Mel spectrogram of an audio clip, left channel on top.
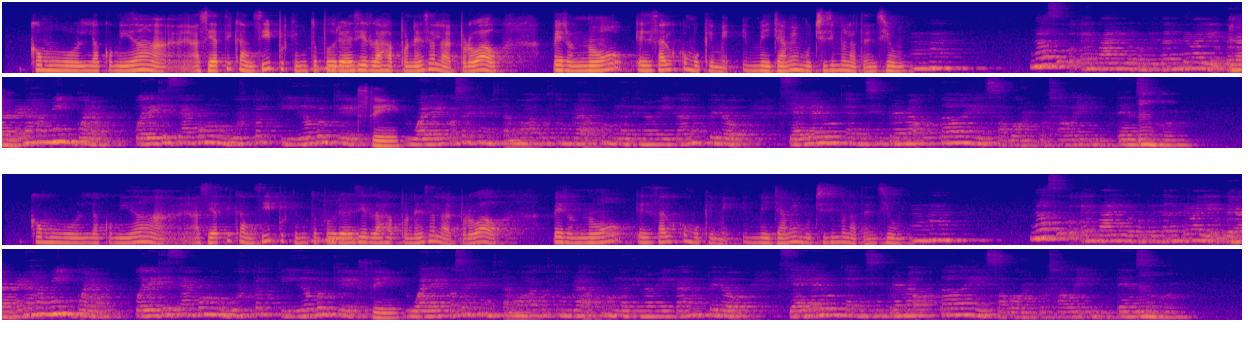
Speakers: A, on the left (about 60°); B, in the centre.
A: como la comida eh, asiática en sí, porque no
B: Ujú,
A: te podría decir la japonesa, la he probado, pero no es algo como que me, me llame muchísimo la atención.
B: ujú. No, sí, po, es válido, completamente válido, pero
A: Ujú,
B: al menos a mí, bueno, puede que sea como un gusto adquirido porque
A: Sí,
B: igual hay cosas que no estamos acostumbrados como latinoamericanos, pero si hay algo que a mí siempre me ha gustado es el sabor, los sabores intensos.
A: ujú,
